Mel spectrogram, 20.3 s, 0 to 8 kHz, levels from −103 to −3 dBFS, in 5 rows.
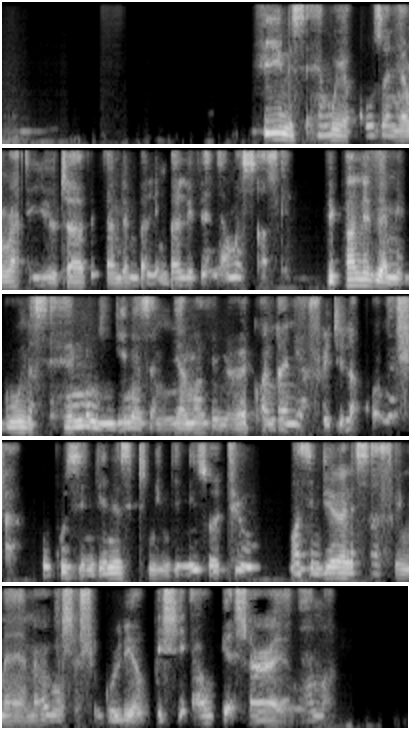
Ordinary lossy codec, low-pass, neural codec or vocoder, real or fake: MP3, 48 kbps; 7.2 kHz; codec, 16 kHz, 1 kbps, X-Codec, HuBERT features, trained on balanced general audio; fake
